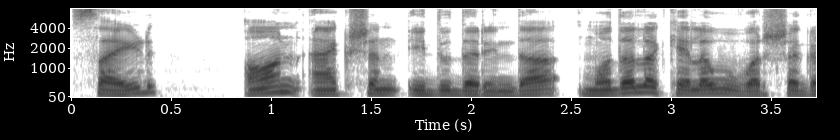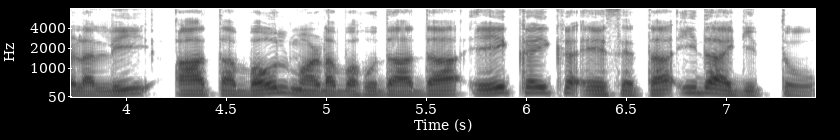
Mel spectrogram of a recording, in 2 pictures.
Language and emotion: Kannada, neutral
